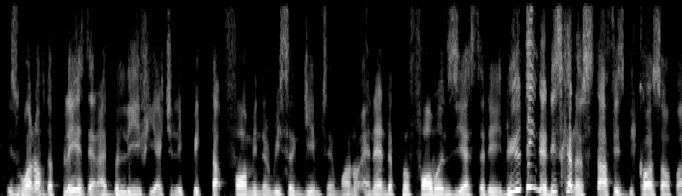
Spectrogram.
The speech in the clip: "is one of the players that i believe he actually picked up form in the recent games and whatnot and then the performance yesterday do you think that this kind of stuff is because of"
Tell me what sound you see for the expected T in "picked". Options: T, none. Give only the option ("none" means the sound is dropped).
T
